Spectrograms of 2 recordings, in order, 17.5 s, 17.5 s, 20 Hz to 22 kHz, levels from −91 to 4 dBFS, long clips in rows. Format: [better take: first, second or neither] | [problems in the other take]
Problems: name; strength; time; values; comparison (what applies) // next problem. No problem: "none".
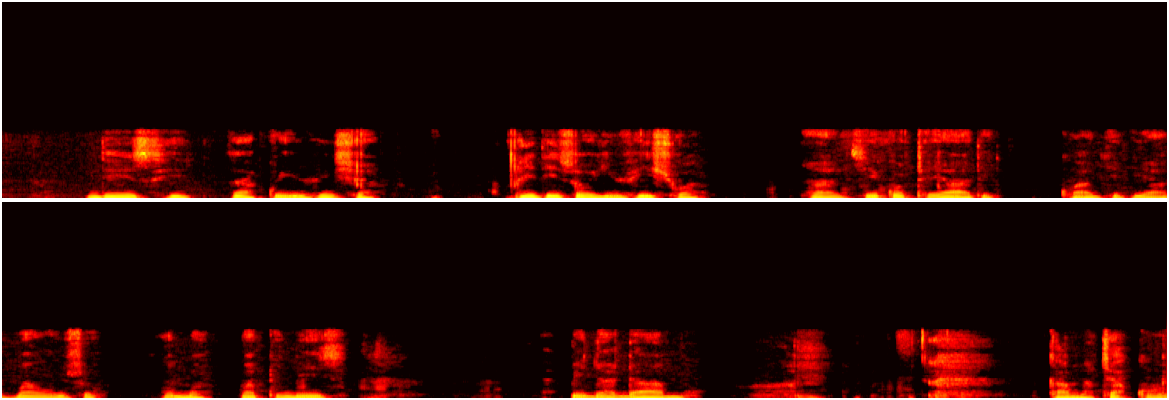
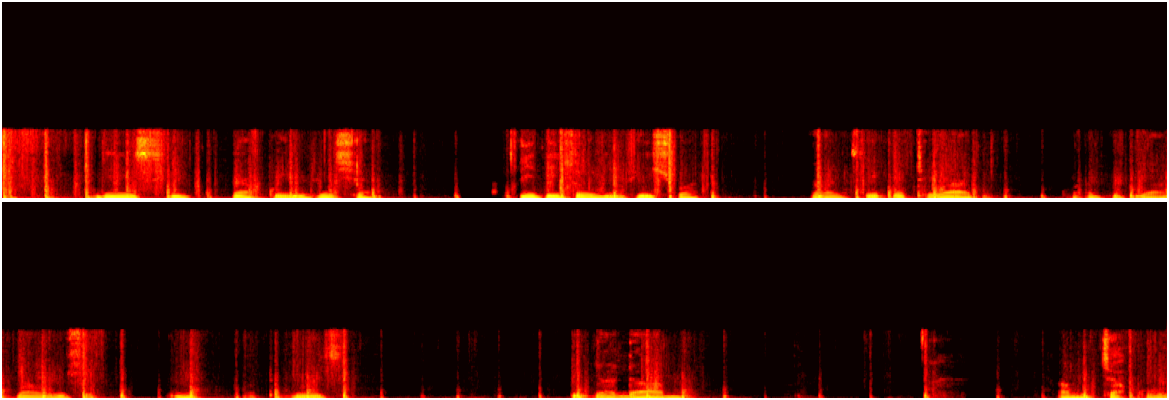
first | noise reduction (neural mask model RNNoise)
